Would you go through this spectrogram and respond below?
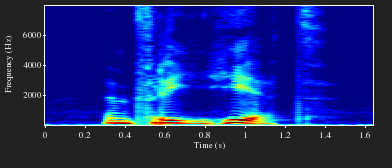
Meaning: freedom, liberty
- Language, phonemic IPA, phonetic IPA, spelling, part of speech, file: Swedish, /friːheːt/, [ˈfriːˌheə̯t], frihet, noun, Sv-frihet.ogg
